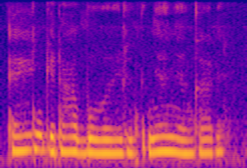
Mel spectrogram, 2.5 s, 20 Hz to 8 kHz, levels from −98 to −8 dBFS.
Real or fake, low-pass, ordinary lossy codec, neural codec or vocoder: real; none; none; none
